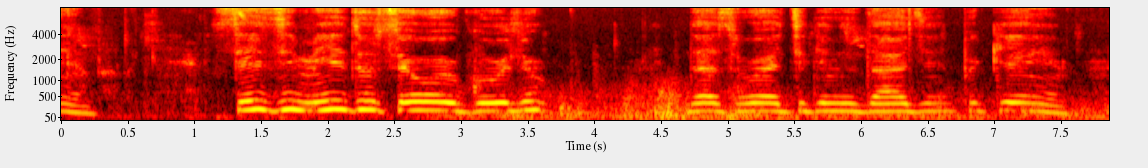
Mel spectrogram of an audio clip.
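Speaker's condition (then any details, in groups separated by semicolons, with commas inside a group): Amyotrophic lateral sclerosis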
